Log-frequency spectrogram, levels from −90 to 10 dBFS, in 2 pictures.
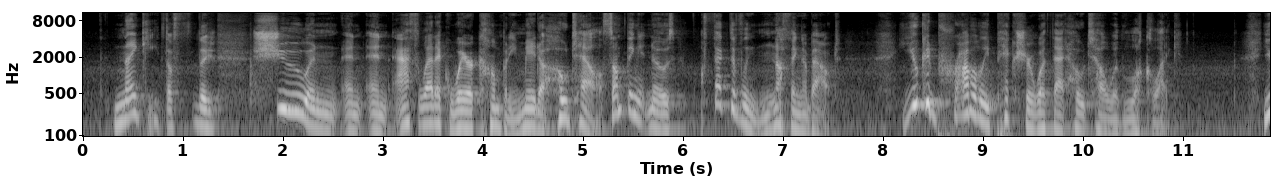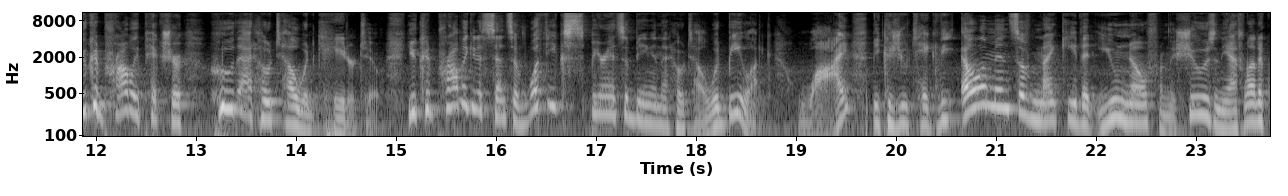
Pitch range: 120-185 Hz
